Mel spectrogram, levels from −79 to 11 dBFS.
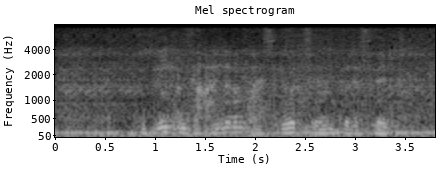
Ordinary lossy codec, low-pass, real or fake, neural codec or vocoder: none; none; fake; codec, 16 kHz, 1.1 kbps, Voila-Tokenizer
